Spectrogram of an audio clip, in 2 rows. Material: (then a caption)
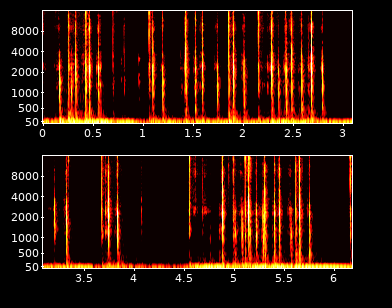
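Acrylic. Fingertips with long nails type on a transparent acrylic mechanical keyboard with clear keycaps, producing rapid, crisp, bright clicks that peak around 2.2 kHz with a light low thump beneath. The keystrokes come in quick bursts, with a brief pause near the middle before typing resumes.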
